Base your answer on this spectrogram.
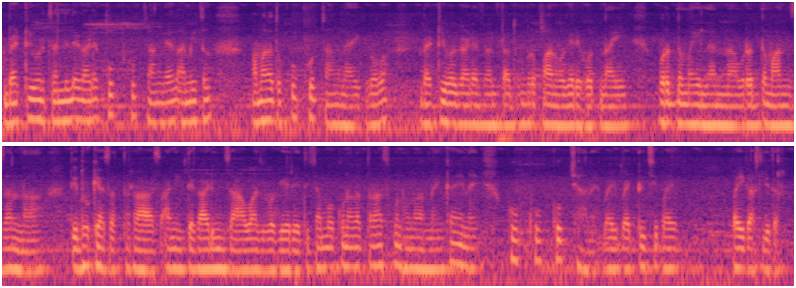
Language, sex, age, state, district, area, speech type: Marathi, male, 18-30, Maharashtra, Nanded, urban, spontaneous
